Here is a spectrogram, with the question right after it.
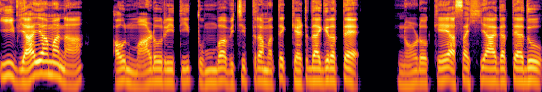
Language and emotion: Kannada, disgusted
